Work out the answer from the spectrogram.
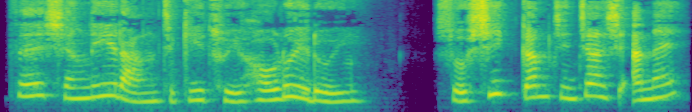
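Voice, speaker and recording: Woman playing a husky, practical old Taiwanese grandma. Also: a little high, animated, measured pace, warm tone, pitched above the performer's own voice. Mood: skeptical. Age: older. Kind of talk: audio drama acting.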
